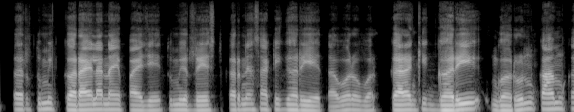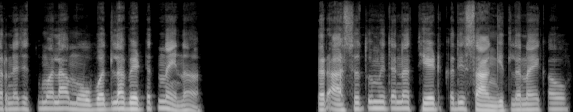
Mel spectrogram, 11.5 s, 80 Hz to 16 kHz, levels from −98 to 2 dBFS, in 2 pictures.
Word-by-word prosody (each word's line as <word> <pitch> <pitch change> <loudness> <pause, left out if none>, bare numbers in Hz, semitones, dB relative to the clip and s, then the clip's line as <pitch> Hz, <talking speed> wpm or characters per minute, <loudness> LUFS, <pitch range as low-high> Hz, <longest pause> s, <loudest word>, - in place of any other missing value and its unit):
तर 145 0 -2
तुम्ही 155 +1 -2
करायला 135 +1 +5
नाही 140 0 +1
पाहिजे, 125 -1 -1
तुम्ही 135 +1 -1
रेस्ट 125 +1 -1
करण्यासाठी 140 +1 -3
घरी 135 -2 0
येता, 115 -2 -4
बरोबर. 125 -1 -3 0.2
कारण 130 0 +5
की 145 - -6
घरी, 130 +2 +5 0.3
घरून 130 +6 +1
काम 155 +1 +3
करण्याचे 155 0 -4
तुम्हाला 165 +2 -2
मोबदला 145 +2 +1
भेटत 155 +2 +1
नाही 165 -7 +1
ना. 125 -2 -4 1.2
तर 140 - +2
असं 135 +4 -2
तुम्ही 175 0 -1
त्यांना 170 0 -2
थेट 150 -1 +3
कधी 160 0 -3
सांगितलं 125 +1 +2
नाही 140 0 0
का 150 - -4
ओ? 150 0 -4
140 Hz, 165 wpm, -26 LUFS, 130-155 Hz, 1.2 s, करायला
